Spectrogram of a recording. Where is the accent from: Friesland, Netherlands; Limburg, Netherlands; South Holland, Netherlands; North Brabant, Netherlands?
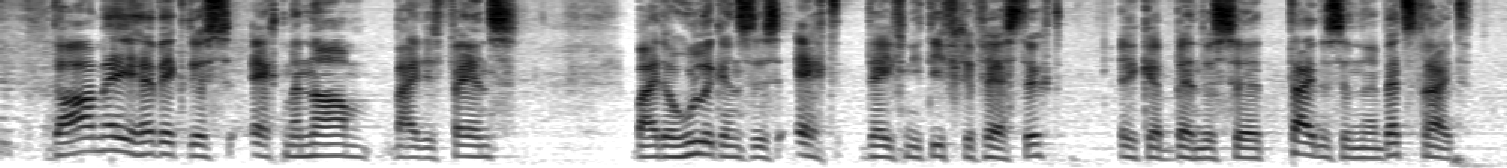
South Holland, Netherlands; Gorinchem; Ik ben ook opgegroeid in Gorinchem in een wijk, net zoals hier nu achter het huidige NAC-stadion, een tuinzicht, hè? Sociaal allemaal even iets minder.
